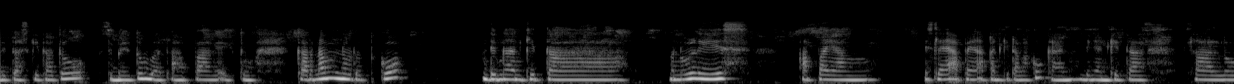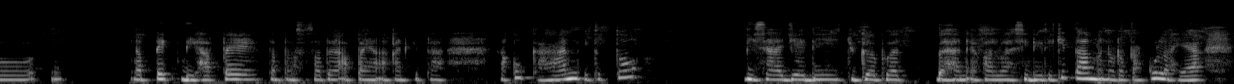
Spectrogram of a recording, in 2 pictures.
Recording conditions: sounds in the background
